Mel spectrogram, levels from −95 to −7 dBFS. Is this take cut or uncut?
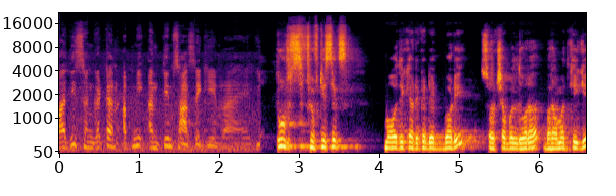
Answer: cut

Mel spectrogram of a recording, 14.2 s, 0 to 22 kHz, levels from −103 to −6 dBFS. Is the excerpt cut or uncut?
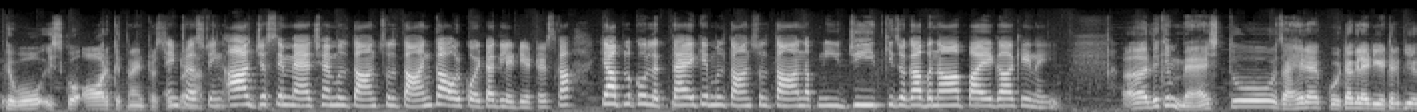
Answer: uncut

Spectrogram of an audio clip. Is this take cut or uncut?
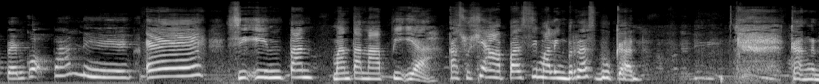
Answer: cut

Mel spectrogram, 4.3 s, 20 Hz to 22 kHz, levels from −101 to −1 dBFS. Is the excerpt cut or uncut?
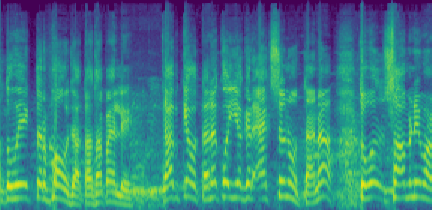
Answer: uncut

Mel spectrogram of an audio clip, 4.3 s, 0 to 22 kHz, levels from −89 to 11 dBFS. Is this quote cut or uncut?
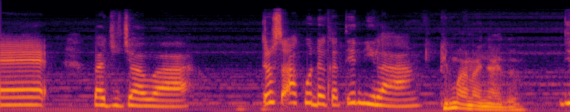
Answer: uncut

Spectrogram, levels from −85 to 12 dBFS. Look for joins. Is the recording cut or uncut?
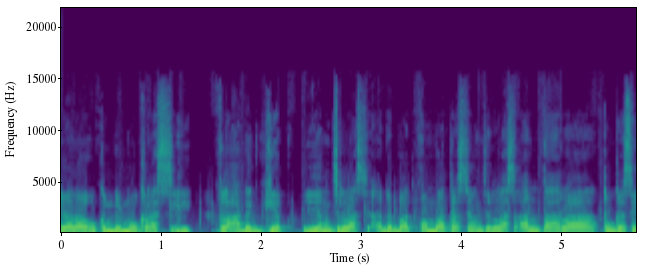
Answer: cut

